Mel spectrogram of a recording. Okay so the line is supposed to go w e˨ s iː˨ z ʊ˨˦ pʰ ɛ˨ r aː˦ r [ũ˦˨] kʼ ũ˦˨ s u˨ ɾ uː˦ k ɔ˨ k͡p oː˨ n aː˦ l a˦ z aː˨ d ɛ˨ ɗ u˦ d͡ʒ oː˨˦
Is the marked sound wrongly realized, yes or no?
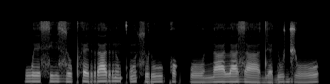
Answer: no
